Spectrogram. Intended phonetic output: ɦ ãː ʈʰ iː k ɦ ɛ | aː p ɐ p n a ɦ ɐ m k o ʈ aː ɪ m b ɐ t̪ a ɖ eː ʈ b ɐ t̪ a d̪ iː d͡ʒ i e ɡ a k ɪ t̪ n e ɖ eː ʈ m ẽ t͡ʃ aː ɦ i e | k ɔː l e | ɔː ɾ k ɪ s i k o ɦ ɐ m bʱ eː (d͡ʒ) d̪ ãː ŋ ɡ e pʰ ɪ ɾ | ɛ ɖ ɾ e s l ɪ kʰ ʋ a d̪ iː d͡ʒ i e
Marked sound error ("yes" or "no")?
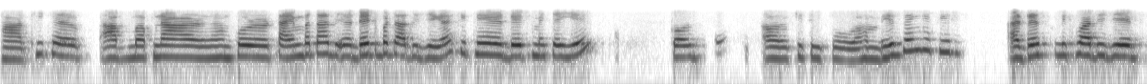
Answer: no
